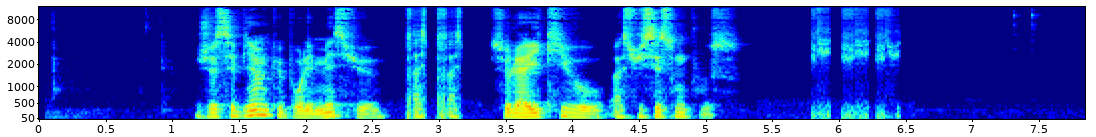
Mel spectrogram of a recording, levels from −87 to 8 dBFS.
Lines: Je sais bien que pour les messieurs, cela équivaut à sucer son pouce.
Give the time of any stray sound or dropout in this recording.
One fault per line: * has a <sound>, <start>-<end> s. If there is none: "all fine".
* has a laugh, 2.8-3.2 s
* has a laugh, 5.8-6.5 s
